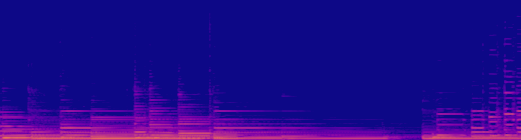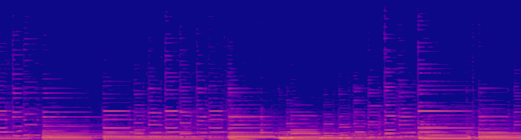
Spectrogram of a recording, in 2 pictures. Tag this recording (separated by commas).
Music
